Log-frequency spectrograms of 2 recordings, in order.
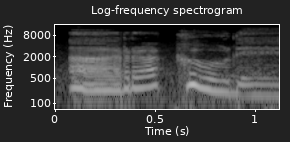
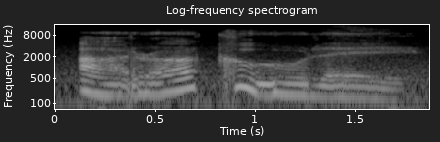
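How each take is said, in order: First: "Arakure." higher and rolled, a-ra-ku-de, slow and falling; emphatic repeat. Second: "Arakure." spelled out slowly, AH-ra-ku-day, falling; careful syllables. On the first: Correcting his own first try, emphatic higher repeat. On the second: Restarting the game title after stumbling, slow careful syllables. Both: Shown as a demonstration. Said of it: "of his Ara".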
